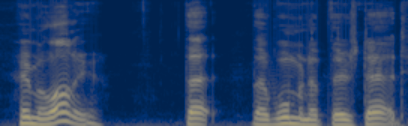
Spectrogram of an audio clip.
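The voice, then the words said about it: Poor Barack Obama impression. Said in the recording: “That was a really bad Barack. I feel like I've done better Obamas. ... a better Barack than it was a Melania”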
